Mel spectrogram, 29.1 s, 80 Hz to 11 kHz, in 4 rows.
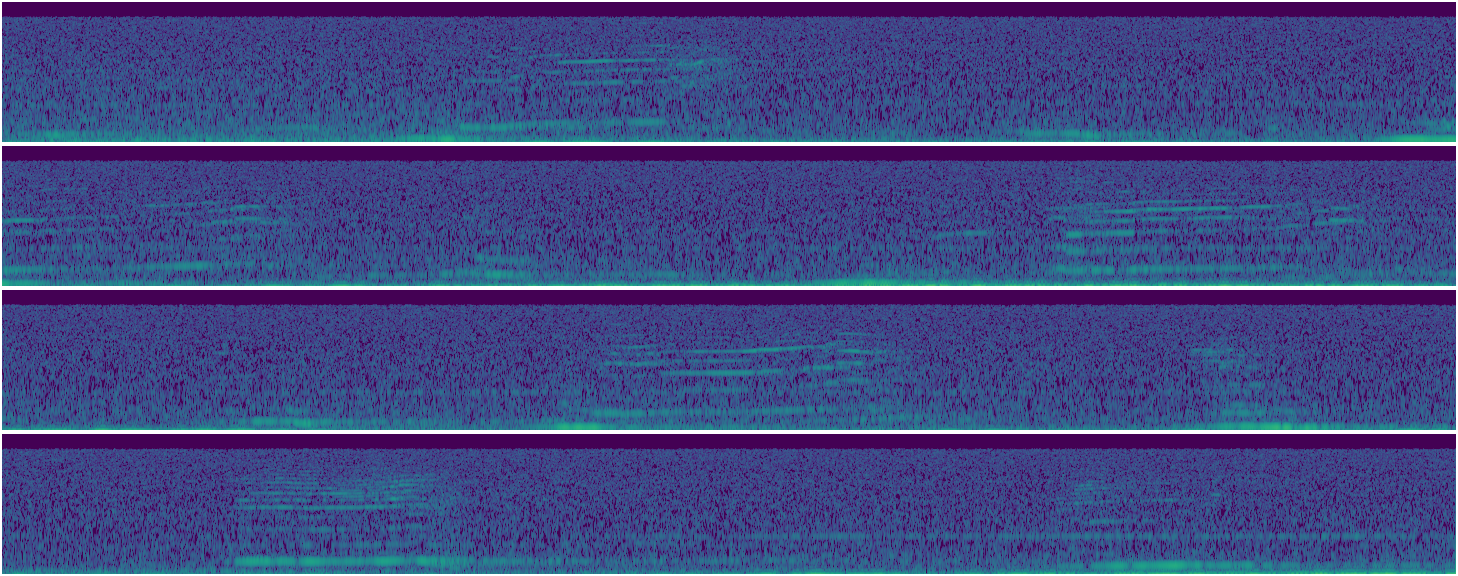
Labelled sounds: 2.8	3.4	humpback whale, 1.5 to 2.8 kHz
7.2	8.6	humpback whale, 1.2 to 2.9 kHz
11.9	14.1	humpback whale, 1.2 to 3.0 kHz
17.5	19.0	humpback whale, 1.2 to 3.9 kHz
23.0	24.0	humpback whale, 1.8 to 3.7 kHz
27.2	27.5	humpback whale, 1.3 to 1.4 kHz

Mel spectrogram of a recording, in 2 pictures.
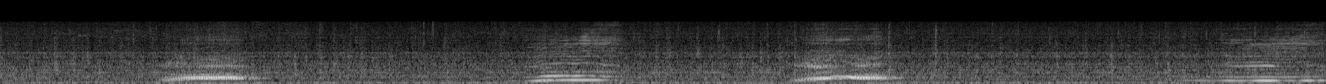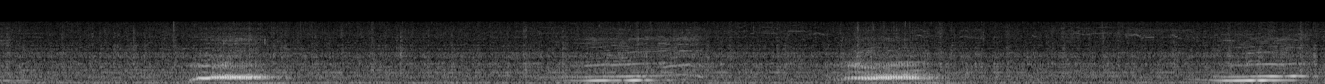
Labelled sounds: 2.0	2.3	humpback whale, 0.81 to 0.91 kHz
5.4	6.1	humpback whale, 1.8 to 3.3 kHz
8.0	8.8	humpback whale, 0.78 to 3.3 kHz
12.2	13.4	humpback whale, 0.81 to 3.7 kHz
15.1	15.6	humpback whale, 0.78 to 1.1 kHz
19.1	20.2	humpback whale, 0.78 to 3.5 kHz
20.8	21.6	Pacific white-sided dolphin, 3.9 to 4.8 kHz
22.2	22.4	humpback whale, 0.88 to 1.1 kHz
22.8	23.1	Pacific white-sided dolphin, 3.3 to 3.8 kHz
24.0	24.8	Pacific white-sided dolphin, 3.3 to 4.4 kHz
24.7	25.2	humpback whale, 4.8 to 5.1 kHz
25.6	26.3	humpback whale, 0.84 to 3.4 kHz

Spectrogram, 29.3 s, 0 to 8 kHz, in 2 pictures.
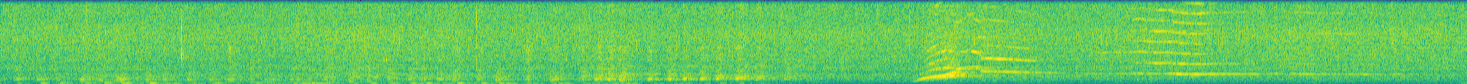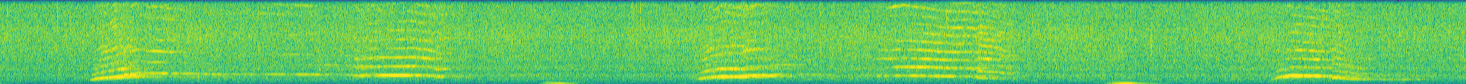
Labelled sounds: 9.2	10.6	humpback whale, 0.78 to 7.0 kHz
11.0	12.4	humpback whale, 0.88 to 7.8 kHz
15.6	16.7	humpback whale, 0.78 to 7.5 kHz
17.3	19.2	humpback whale, 0.78 to 7.6 kHz
21.7	24.9	humpback whale, 0.78 to 7.8 kHz
27.4	28.5	humpback whale, 0.78 to 7.2 kHz

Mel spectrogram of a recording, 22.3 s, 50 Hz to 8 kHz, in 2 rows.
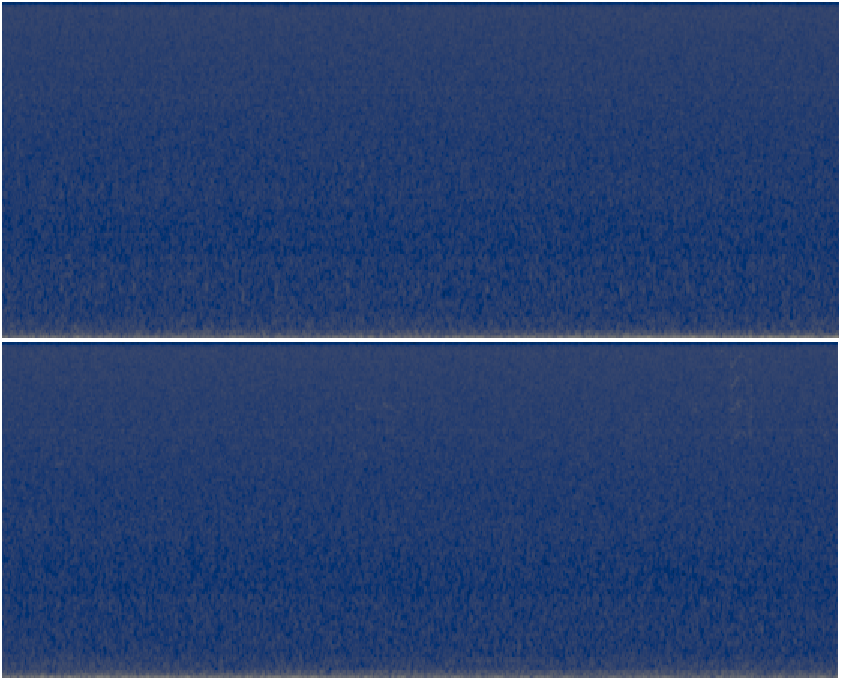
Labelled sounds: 16.2	16.5	Pacific white-sided dolphin, 4.2 to 4.5 kHz

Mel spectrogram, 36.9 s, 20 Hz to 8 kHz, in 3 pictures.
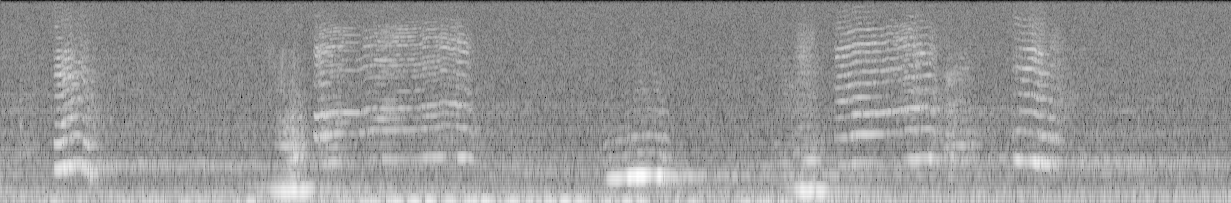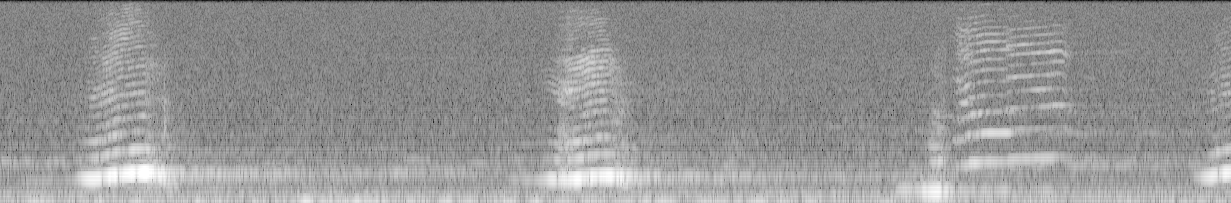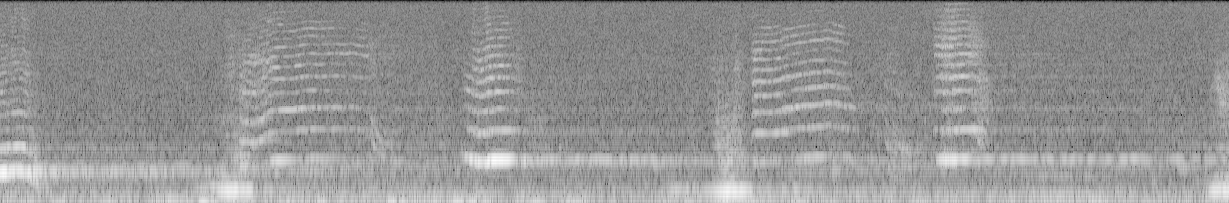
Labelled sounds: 0.5	1.0	humpback whale, 0.80 to 3.0 kHz
3.1	4.8	humpback whale, 0.86 to 5.5 kHz
6.0	6.7	humpback whale, 0.80 to 1.0 kHz
8.3	9.4	humpback whale, 0.86 to 5.8 kHz
10.1	10.7	humpback whale, 0.80 to 4.7 kHz
13.1	13.8	humpback whale, 0.80 to 6.0 kHz
17.7	18.5	humpback whale, 0.80 to 6.0 kHz
21.6	23.1	humpback whale, 0.80 to 6.5 kHz
24.4	25.0	humpback whale, 1.3 to 3.4 kHz
26.9	28.6	humpback whale, 0.80 to 6.9 kHz
29.2	29.8	humpback whale, 0.93 to 6.4 kHz
32.1	33.2	humpback whale, 0.93 to 5.8 kHz
33.9	34.5	humpback whale, 0.80 to 7.6 kHz

